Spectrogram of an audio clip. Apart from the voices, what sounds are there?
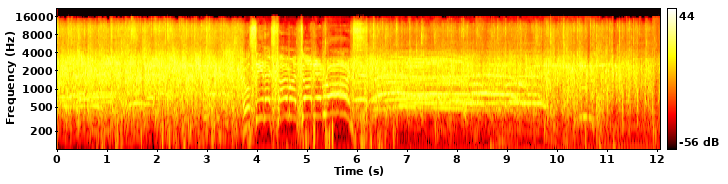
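audience applause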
